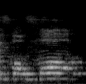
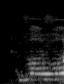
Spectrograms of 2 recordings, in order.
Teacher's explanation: que é, né, o O aberto e o O fechado.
